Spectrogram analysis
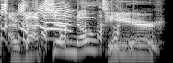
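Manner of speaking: high, slow, laughing creepy-stalker voice; spooky Michael Myers. Retold or imitated. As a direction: loom out of the fog, giggling, slow and menacing. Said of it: "like Michael Myers".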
